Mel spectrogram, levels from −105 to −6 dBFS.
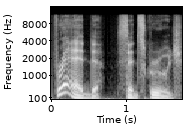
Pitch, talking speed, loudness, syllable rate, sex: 125 Hz, 100 wpm, -18 LUFS, 2.6 syllables/s, male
